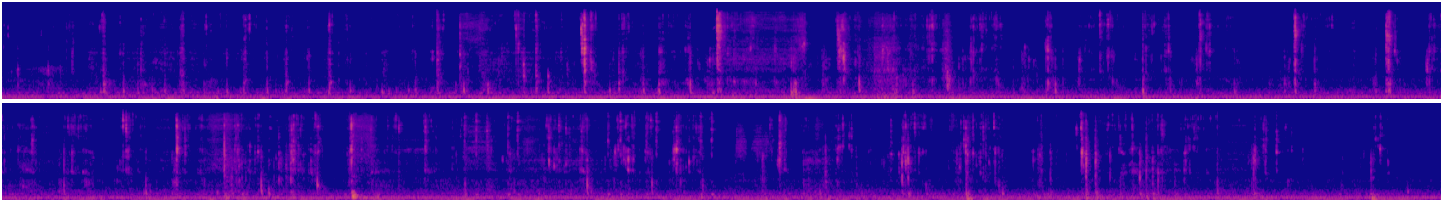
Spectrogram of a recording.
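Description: A person chewing and eating a piece of sushi, with irregular wet mouth clicks and smacks. A steady low hum runs underneath.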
